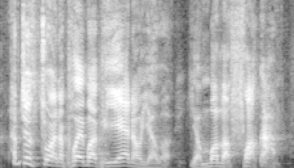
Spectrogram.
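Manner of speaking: piercing put-on New Jersey accent. Riffing on a voiceover woman's delivery, in a piercing Jersey accent. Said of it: "piercing Jersey accent".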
